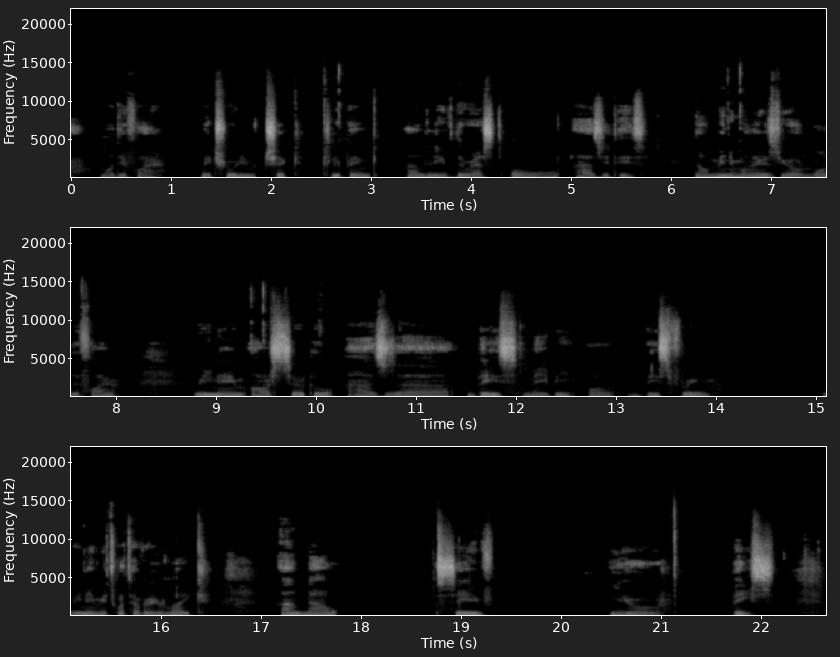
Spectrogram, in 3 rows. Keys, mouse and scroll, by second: 0.0-7.8 drag, 7.8 scroll up 2, 9.8-15.5 drag, 18.6 Home, 21.4 ctrl+shift+s.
